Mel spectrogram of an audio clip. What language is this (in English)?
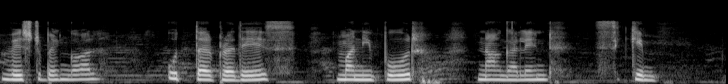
Nepali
